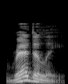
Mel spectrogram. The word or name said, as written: readily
